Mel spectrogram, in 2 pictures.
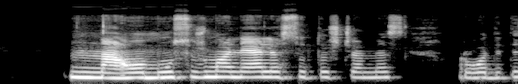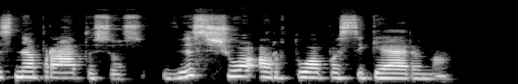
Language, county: Lithuanian, Panevėžys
